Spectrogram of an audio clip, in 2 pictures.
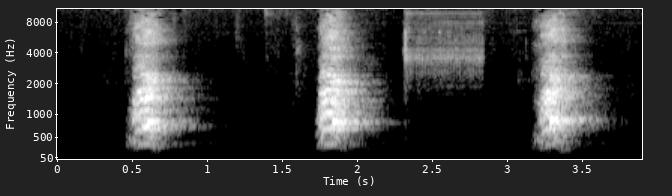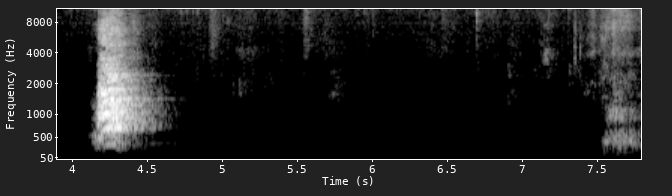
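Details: With a storm approaching, Cairn Terriers give four strong, harsh barks about one to one and a half seconds apart, then fall silent before a faint final bark.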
